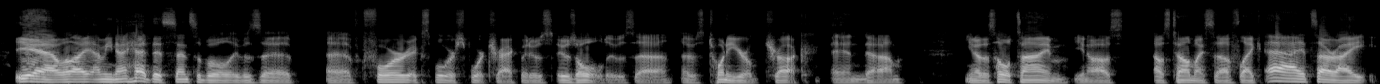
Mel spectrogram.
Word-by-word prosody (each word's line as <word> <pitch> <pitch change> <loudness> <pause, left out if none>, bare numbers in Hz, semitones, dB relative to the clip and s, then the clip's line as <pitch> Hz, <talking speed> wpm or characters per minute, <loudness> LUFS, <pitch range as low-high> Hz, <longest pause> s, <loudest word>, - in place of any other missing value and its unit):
Yeah, 125 -6 +7
well, 115 +2 +4
I 120 0 +5
I 115 - 0
mean, 120 0 +2
I 125 - +3
had 135 -2 +3
this - - +1
sensible 100 -6 0
it 90 - -3
was 85 -2 -6
a 85 -3 -3 0.3
a - - -4
Ford 105 0 +2
Explorer 100 -6 -3
sport - - -6
track, - - -3
but 90 - -7
it - - -5
was 80 -1 -8
it - - -3
was 95 -2 -1
old, 95 -1 0
it - - -8
was 70 -1 -12
a 75 +3 -3
it 85 - -6
was 70 -1 -10
a - - -45
twenty-year-old 85 -8 -1
truck, - - -2 0.2
and, 80 0 -7
um, 75 -1 -3 0.6
you 95 - -5
know, 90 - +2
this 80 - -4
whole 115 -4 +3
time, 100 -7 +1
you 85 - -8
know, 80 - -6
I 80 +1 0
was 80 - -8 0.3
I - - 0
was - - -2
telling 95 -1 +2
myself 85 -2 -3
like, - - -1
"Ah, 150 -3 +5
it's 125 -1 -1
all 110 - +6
right 90 -3 +2
95 Hz, 220 wpm, -22 LUFS, 80-110 Hz, 0.6 s, Yeah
